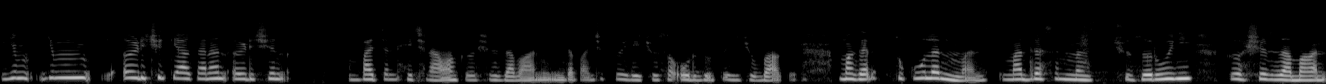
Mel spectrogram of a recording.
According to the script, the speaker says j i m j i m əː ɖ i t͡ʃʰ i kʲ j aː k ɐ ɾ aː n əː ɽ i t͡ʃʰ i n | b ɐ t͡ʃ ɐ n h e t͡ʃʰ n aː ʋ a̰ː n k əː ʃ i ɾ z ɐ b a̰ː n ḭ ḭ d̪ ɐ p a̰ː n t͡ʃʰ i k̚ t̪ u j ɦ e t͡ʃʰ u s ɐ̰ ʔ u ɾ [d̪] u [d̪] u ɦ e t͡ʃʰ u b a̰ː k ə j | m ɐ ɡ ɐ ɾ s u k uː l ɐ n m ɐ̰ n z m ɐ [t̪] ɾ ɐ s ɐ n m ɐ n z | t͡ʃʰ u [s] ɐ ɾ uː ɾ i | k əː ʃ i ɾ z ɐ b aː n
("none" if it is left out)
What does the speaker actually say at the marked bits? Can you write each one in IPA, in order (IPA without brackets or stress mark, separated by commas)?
d̪, t̪, d̪, z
